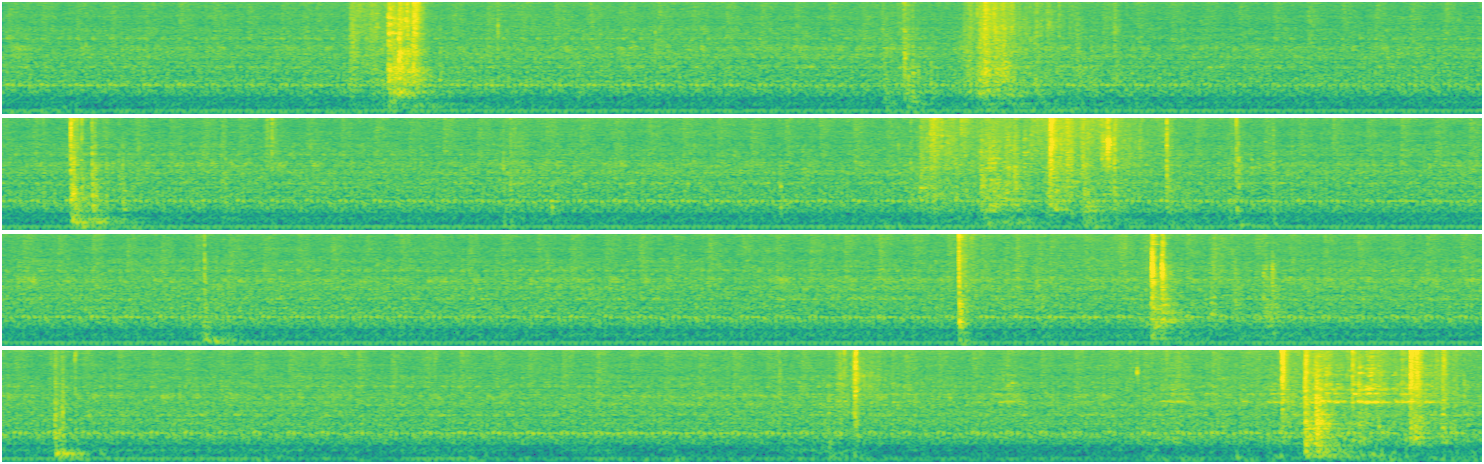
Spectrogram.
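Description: Diesel engine of a front-load garbage truck idling steadily, with repeated thumps and knocks as bags, tubs and a trash can are emptied into the carry can on its forks.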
